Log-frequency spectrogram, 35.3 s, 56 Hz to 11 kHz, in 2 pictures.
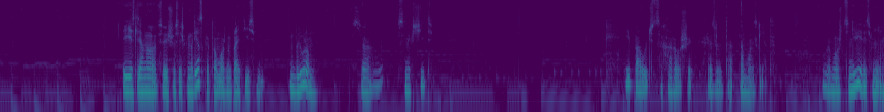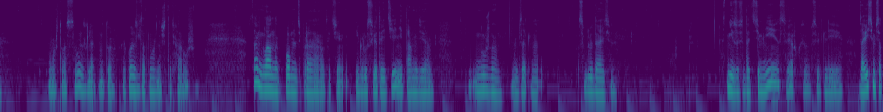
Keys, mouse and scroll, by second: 1.7-2.8 middle drag, 2.8-3.9 drag, 3.9 middle click, 4.9-13.7 drag, 13.7-14.2 scroll down 2, 13.8 middle click, 14.2-14.6 scroll up 3, 14.6 middle click, 15.4-16.6 drag, 16.6 ctrl+z, 17.1 ctrl+z, 17.6-24.8 drag, 24.8 scroll down 4, 25.0-27.8 middle drag, 27.8-28.7 scroll up 8, 28.1 middle click, 28.7 click, 29.2-29.8 scroll down 1, 29.8-35.2 drag, 35.2 middle click.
